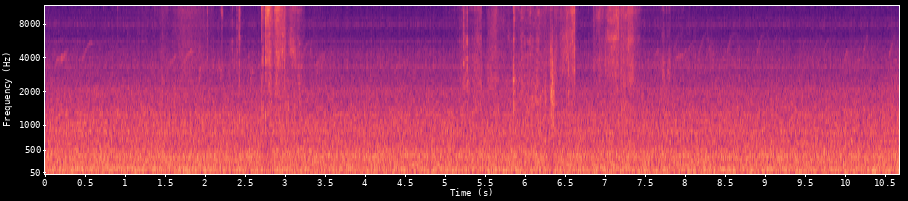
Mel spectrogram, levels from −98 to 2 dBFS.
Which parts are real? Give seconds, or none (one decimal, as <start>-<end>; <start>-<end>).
0.0-10.7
